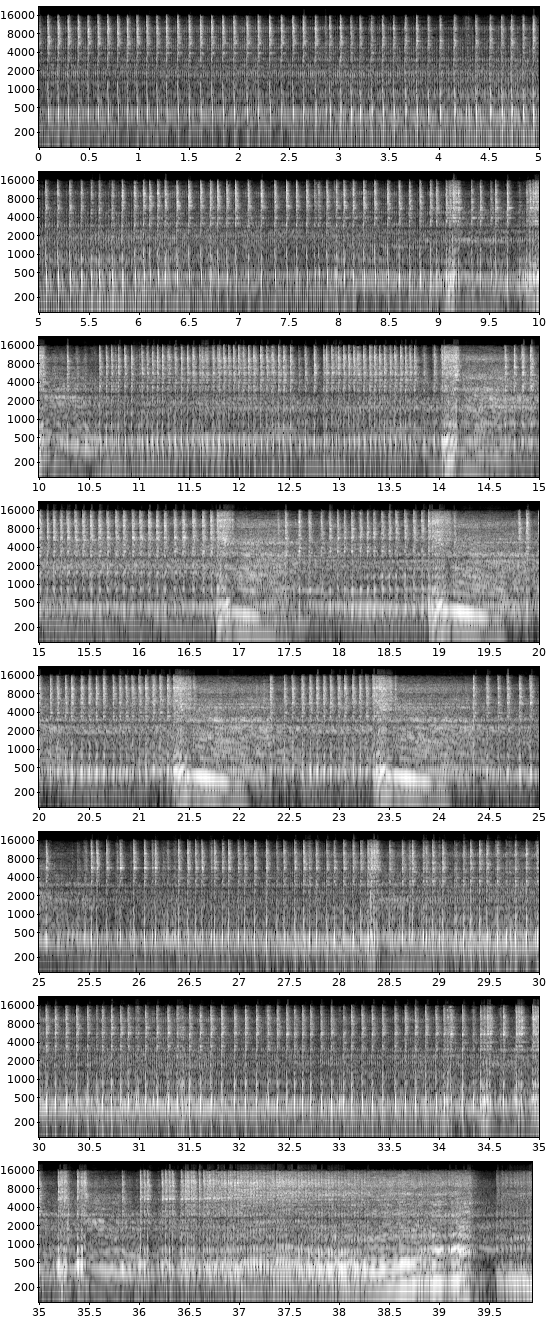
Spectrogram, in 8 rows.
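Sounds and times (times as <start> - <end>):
two-stroke engine idling and revving: 0.0 - 39.9.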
